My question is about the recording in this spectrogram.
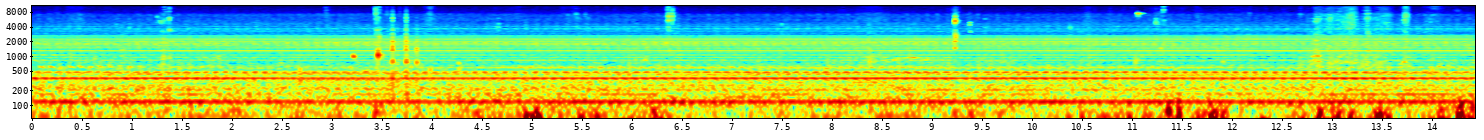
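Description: A steady hum of several fixed tones throughout, with soft chewing of a sticky rice cake and a few faint clicks.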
